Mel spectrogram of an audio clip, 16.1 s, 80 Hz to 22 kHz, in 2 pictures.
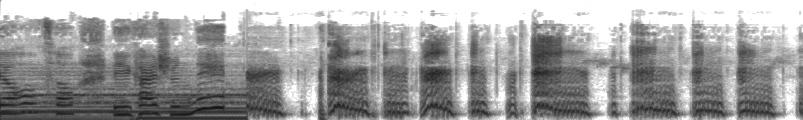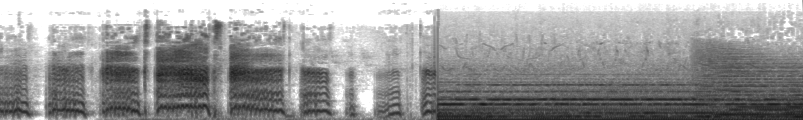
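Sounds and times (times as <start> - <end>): puppy whining and yelping: 2.5 - 12.4.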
